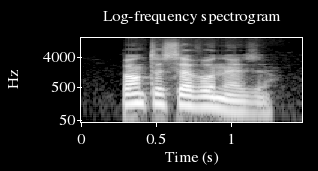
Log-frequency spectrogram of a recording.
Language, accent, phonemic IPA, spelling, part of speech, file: French, France, /pɑ̃t sa.vɔ.nøz/, pente savonneuse, noun, LL-Q150 (fra)-pente savonneuse.wav
- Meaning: slippery slope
